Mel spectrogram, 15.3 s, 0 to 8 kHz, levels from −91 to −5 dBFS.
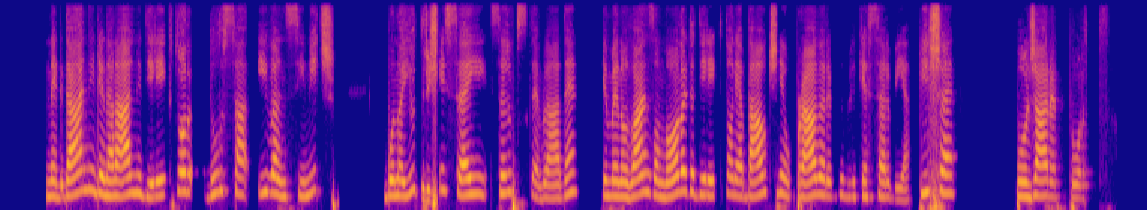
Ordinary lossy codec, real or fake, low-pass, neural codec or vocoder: none; fake; 7.2 kHz; codec, 16 kHz, 0.5 kbps, X-Codec, HuBERT features, trained on balanced general audio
